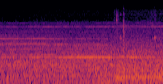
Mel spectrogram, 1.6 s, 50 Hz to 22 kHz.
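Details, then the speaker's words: Electric Iveco Daily van on test drive at about 40 km/h: thin steady high squealing whine from the electric drive over road rumble, still present though reduced with the artificial noise turned off; driver questions whether it's normal. "It sounds a bit wrong to me. Should it be squealing like this? This is the question."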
